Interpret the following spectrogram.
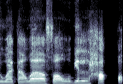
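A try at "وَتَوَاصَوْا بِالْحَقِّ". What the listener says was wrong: Jangan jangan seperti tadi itu rawan terbaca sin rawan sekali.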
